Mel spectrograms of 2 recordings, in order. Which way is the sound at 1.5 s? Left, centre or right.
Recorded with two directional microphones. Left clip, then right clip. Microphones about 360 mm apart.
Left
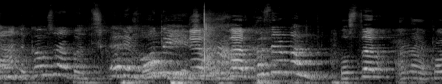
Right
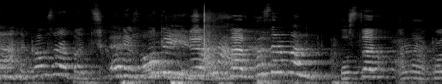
Centre.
